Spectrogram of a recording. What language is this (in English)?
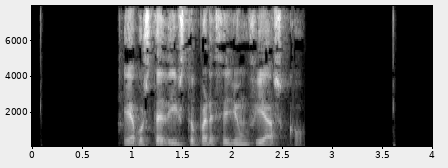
Galician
